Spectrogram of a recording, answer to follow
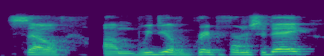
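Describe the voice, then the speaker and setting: A man's voice: on the high side, brisk, pushed and bright, lo-fi sound. A man hosting an online performance event, speaking loosely with lots of fillers. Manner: loose and chatty, many fillers. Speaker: host. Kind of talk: casual hosting. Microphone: video call.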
